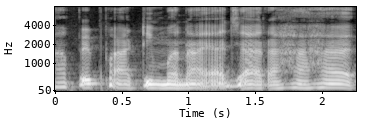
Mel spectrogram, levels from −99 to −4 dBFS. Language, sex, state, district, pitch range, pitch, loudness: Hindi, male, Jharkhand, Palamu, 125-135 Hz, 130 Hz, -15 LUFS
